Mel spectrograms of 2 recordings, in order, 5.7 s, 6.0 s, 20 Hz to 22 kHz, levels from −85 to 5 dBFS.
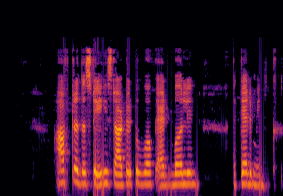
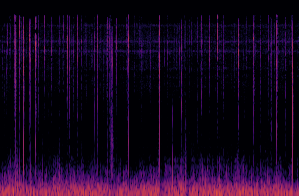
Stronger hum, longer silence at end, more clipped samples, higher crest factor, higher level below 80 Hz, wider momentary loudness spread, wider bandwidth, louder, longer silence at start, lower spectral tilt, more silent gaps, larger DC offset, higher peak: neither; first, 0.15 s vs 0 s; neither; second, 18 dB vs 32 dB; second, -56 dBFS vs -44 dBFS; first, 11 LU vs 7 LU; second, 11 kHz vs 17 kHz; first, -16 LUFS vs -40 LUFS; first, 1.15 s vs 0 s; about the same, -2.5 dB/octave vs -3 dB/octave; neither; neither; first, 0 dBFS vs -8 dBFS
